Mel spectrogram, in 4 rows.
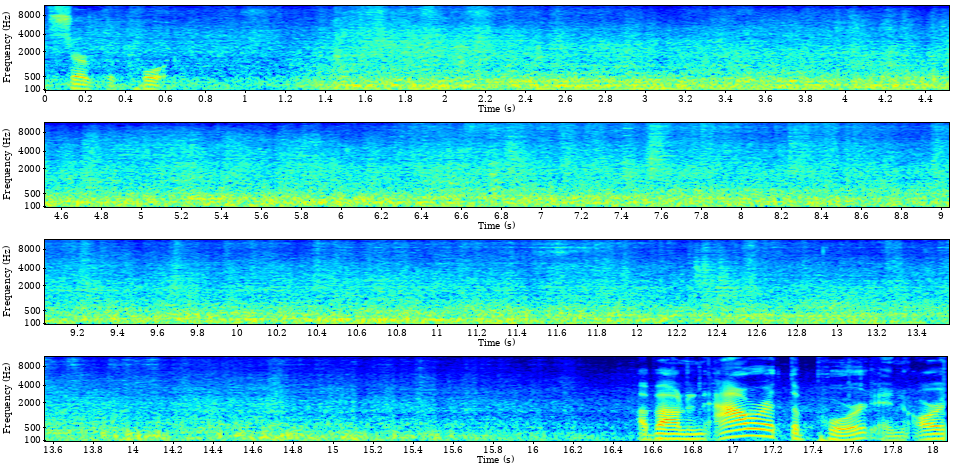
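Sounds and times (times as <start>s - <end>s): freight train rumbling past: 0.0s - 17.2s
wheels clicking over rail joints: 0.8s - 15.6s.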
